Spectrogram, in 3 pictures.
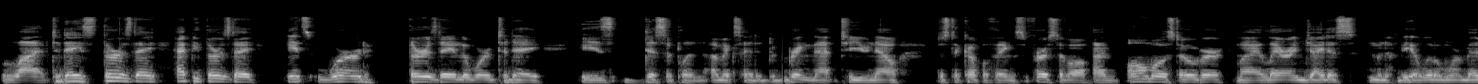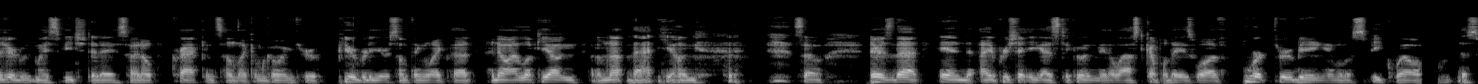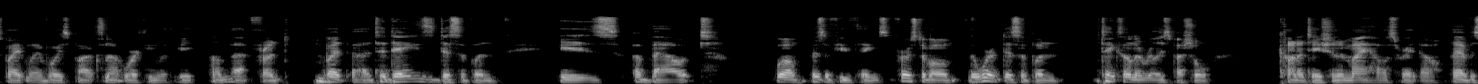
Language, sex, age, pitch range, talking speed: English, male, 20-39, 95-125 Hz, 185 wpm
